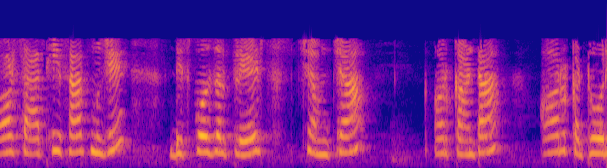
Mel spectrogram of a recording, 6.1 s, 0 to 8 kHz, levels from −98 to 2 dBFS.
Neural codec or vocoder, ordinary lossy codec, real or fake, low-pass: none; AAC, 16 kbps; real; 7.2 kHz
